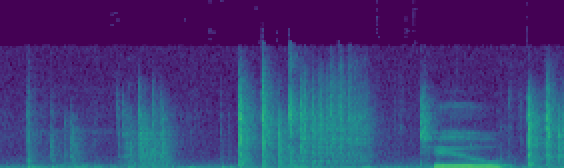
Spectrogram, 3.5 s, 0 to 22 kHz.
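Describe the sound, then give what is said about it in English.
Two four-sided dice (2d4) are rolled, clattering and tumbling across a hard surface in a quick burst of sharp, irregular clicks, ending with a short bright ringing as one spins to a stop. No one speaks. “Okay, so roll 2d4.”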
